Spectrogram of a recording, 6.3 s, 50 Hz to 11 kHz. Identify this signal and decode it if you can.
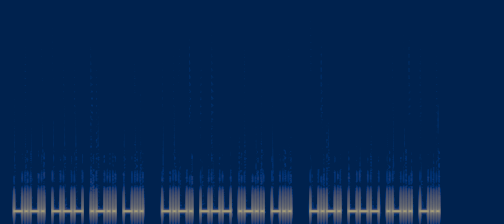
Morse code, heard as a keyed tone, about 34 wpm, 700 Hz. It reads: COLD COLD COLD
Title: Top 500 Words Repeated 35wpm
